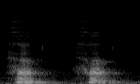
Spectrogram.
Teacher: छोटी जीभ से बोली जाने वाली जीभ के पिछले वाले हिस्से से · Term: काकल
